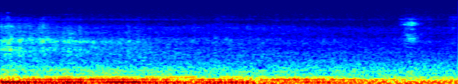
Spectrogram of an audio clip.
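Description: Faint low hum that fades away over about a second and a half, with no distinct event.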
